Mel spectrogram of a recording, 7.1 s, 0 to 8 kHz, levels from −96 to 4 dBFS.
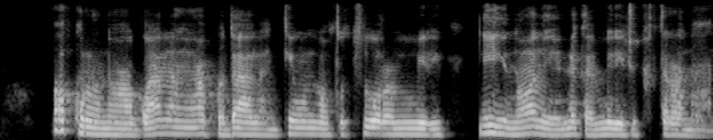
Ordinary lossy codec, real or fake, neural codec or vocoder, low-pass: none; fake; codec, 44.1 kHz, 2.6 kbps, SNAC; 7.2 kHz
